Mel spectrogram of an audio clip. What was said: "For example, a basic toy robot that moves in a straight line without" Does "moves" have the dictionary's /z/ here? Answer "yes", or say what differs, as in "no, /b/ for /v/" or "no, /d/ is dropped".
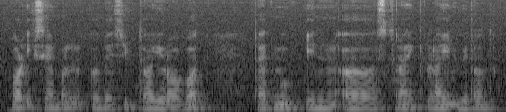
no, /z/ is dropped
